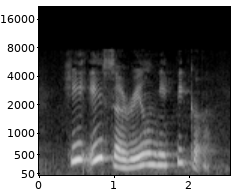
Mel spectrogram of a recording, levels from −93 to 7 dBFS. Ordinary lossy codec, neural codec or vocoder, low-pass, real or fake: none; codec, 16 kHz, 4 kbps, FunCodec, trained on LibriTTS, 50 frames a second; none; fake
